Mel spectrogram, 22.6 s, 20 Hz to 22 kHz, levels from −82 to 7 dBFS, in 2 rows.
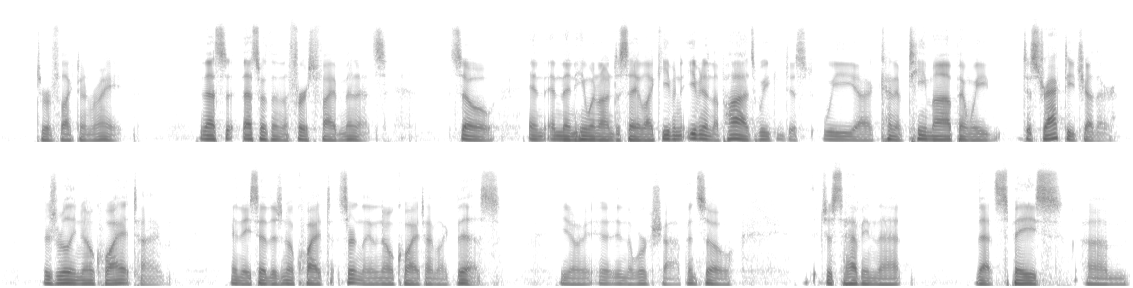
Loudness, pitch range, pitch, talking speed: -37 LUFS, 85-105 Hz, 95 Hz, 195 wpm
